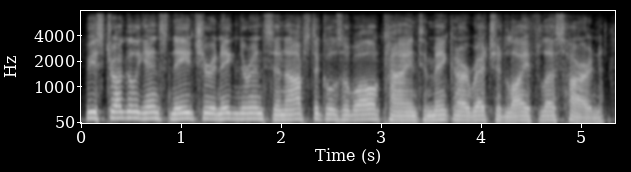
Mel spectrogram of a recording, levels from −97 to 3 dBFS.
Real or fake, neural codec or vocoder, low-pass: fake; codec, 16 kHz, 4.8 kbps, FACodec; 7.2 kHz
